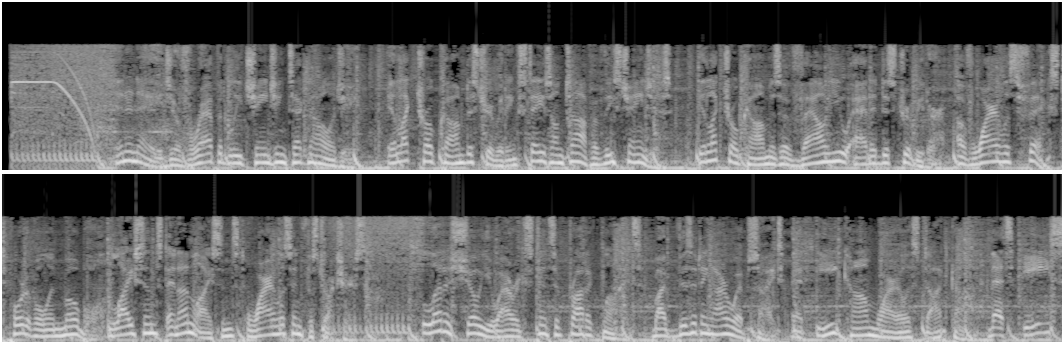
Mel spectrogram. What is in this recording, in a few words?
Electro Comm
